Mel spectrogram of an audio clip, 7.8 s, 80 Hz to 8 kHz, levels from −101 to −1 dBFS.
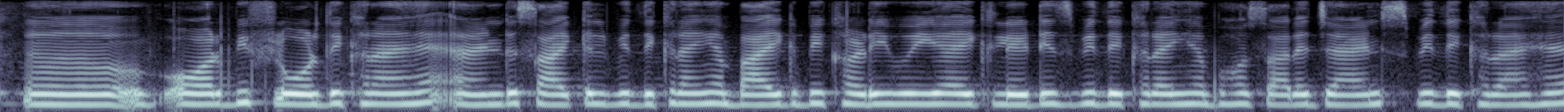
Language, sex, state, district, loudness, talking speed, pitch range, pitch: Hindi, female, Uttar Pradesh, Jalaun, -22 LUFS, 240 wpm, 225-235 Hz, 230 Hz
